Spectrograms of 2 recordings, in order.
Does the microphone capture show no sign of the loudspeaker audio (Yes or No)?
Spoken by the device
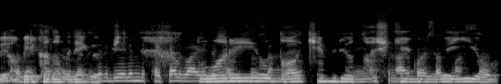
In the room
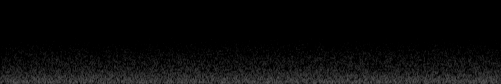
Yes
